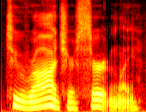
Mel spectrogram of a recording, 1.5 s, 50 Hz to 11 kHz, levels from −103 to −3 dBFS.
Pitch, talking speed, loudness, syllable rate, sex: 150 Hz, 125 wpm, -17 LUFS, 2.1 syllables/s, female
